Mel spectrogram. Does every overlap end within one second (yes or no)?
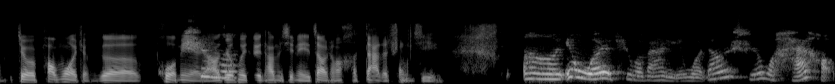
yes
